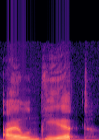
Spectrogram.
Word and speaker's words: albeit: anthony lighten your anxiety the archaic word albeit does not rhyme with eight you see it with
